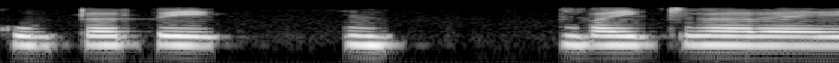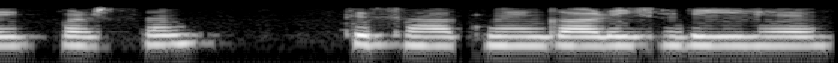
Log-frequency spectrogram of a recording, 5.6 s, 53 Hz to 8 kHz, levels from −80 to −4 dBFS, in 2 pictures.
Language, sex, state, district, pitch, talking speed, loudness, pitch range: Hindi, female, Punjab, Kapurthala, 215 Hz, 140 wpm, -16 LUFS, 210-220 Hz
